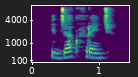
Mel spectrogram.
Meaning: service jacket (single-breasted jacket with a collar stand and four external pockets)
- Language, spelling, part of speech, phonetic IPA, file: Russian, френч, noun, [frʲenʲt͡ɕ], LL-Q7737 (rus)-френч.wav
